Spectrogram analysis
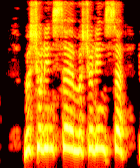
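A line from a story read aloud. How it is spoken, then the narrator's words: Calling out. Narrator (French): lui cria sa femme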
